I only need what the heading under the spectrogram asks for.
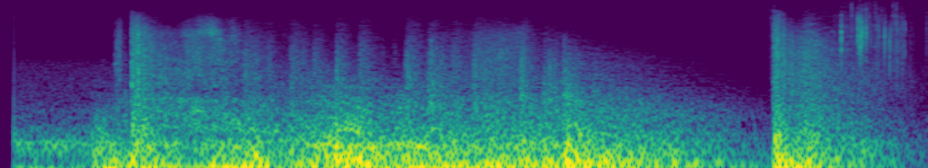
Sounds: Music, Crack

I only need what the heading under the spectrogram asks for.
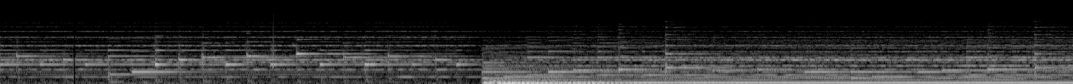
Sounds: Music, Background music, Theme music, New-age music

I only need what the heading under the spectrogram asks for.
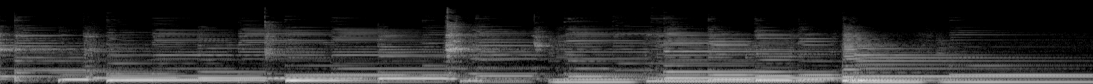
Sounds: Music

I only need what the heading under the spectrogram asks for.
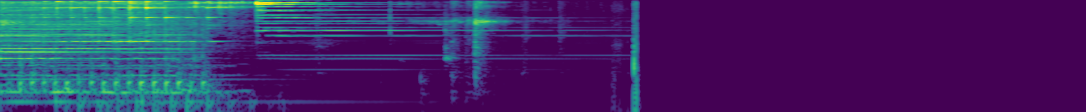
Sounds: Music, Musical instrument

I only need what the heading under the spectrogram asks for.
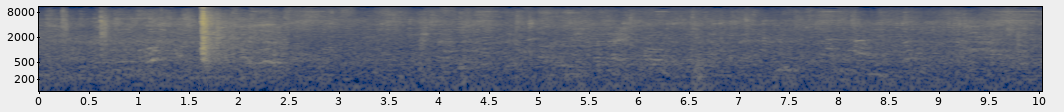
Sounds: Speech

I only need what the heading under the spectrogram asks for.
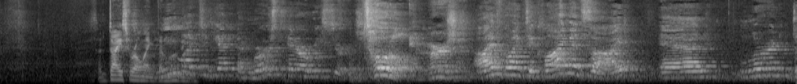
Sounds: Male speech

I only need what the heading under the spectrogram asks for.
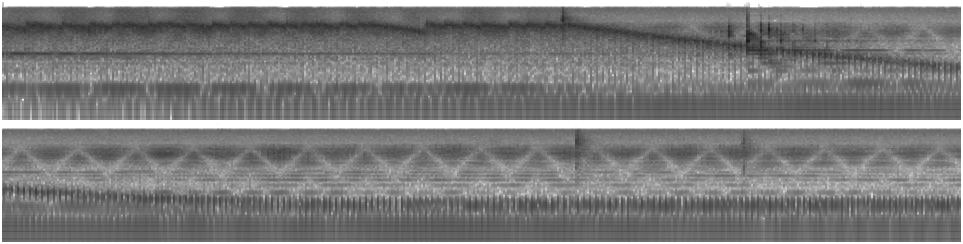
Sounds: Music, Progressive rock

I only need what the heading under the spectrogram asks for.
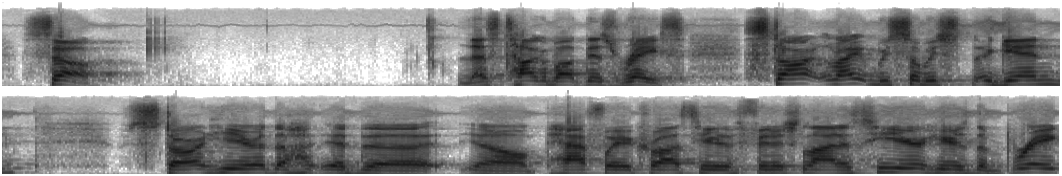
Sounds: Speech, inside a small room

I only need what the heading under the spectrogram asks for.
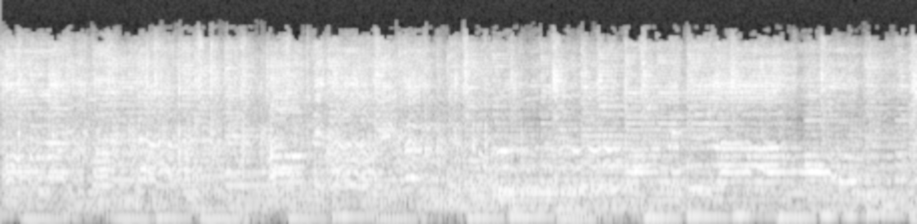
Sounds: Music

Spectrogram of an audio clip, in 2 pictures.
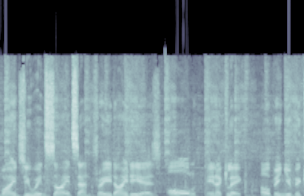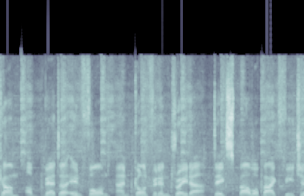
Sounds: Speech, Music

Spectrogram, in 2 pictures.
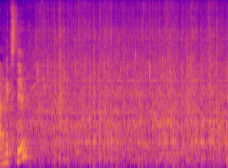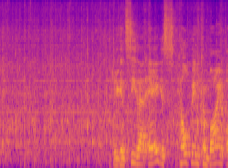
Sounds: Stir

